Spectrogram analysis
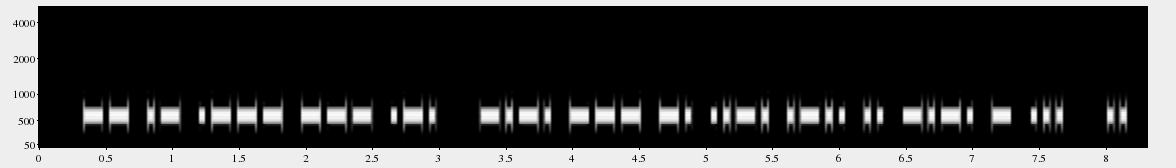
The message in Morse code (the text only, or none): MAJOR CONFLICTS I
